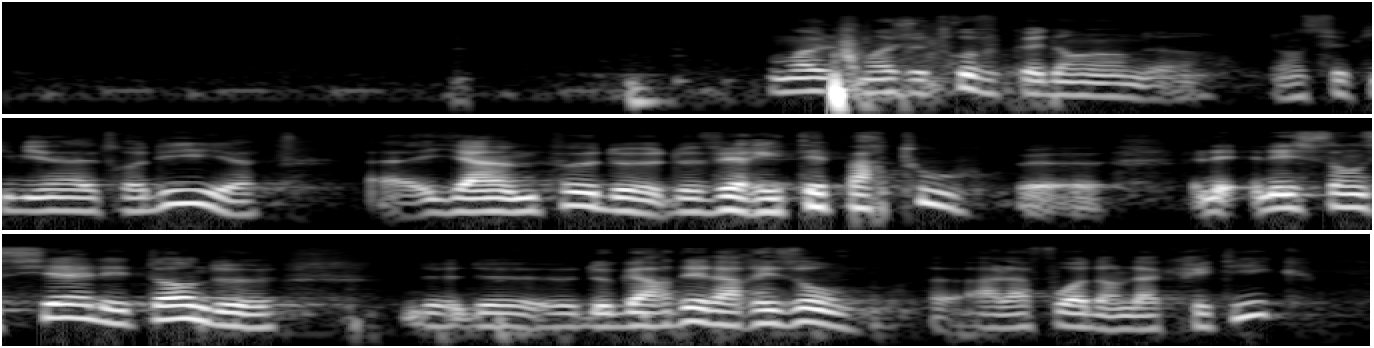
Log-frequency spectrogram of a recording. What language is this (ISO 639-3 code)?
fra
